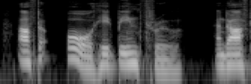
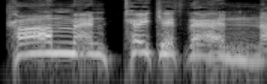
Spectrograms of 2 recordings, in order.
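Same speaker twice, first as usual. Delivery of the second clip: slow, full-force bellowing bull; great bellow; 11 dB louder, much slower than usual. A narrator's reading. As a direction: roar it out as a challenge. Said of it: "in a great bellowing voice".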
